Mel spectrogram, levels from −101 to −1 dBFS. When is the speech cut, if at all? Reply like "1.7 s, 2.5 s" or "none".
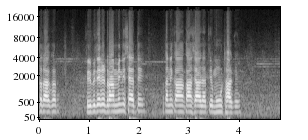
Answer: none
